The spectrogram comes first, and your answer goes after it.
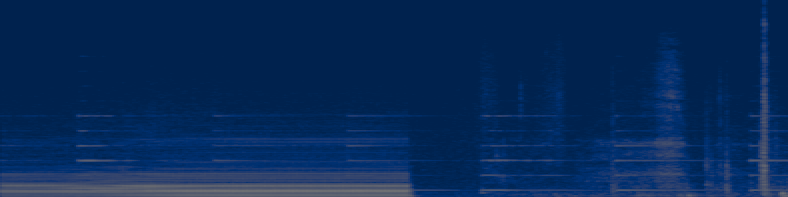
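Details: Car with a loud, steady electric buzz from the passenger side floor area that cuts off sharply, leaving faint tones and clicks. The buzzing is random and intermittent.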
